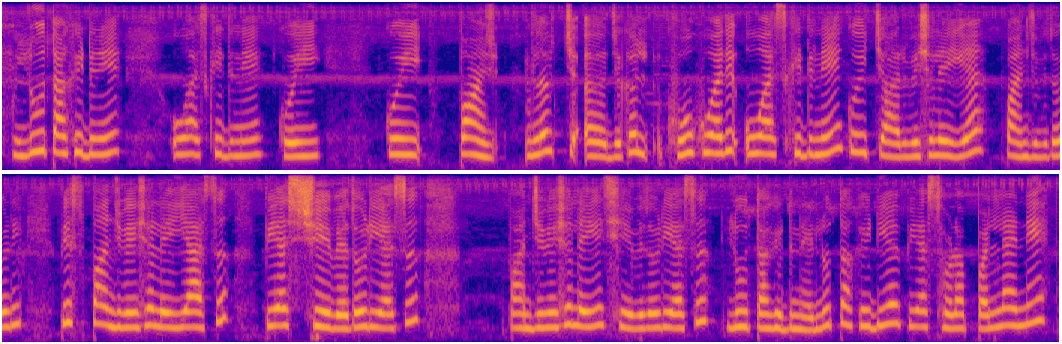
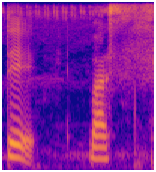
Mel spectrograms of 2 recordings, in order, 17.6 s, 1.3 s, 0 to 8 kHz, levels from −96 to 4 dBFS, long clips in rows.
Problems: echo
